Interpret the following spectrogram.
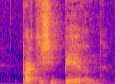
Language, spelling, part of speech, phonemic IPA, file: Dutch, participeren, verb, /ˌpɑrtisiˈpeːrə(n)/, Nl-participeren.ogg
- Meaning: to participate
